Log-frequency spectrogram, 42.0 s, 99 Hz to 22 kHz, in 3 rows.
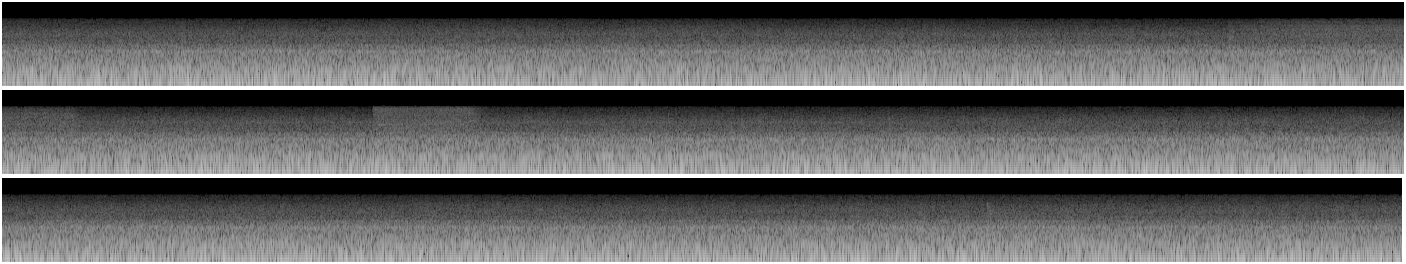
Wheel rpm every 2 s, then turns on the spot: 0, 0, 0, 0, 0, 0, 0, 0, 0, 0, 0, 0, 0, 0, 0, 0, 0, 0, 0, 0, 0.
none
